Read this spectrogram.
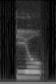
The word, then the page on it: diu: 1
